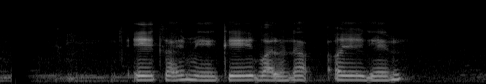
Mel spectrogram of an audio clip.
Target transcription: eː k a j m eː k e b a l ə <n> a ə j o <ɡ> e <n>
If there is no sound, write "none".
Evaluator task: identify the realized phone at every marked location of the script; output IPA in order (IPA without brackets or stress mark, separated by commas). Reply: n, ɡ, n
